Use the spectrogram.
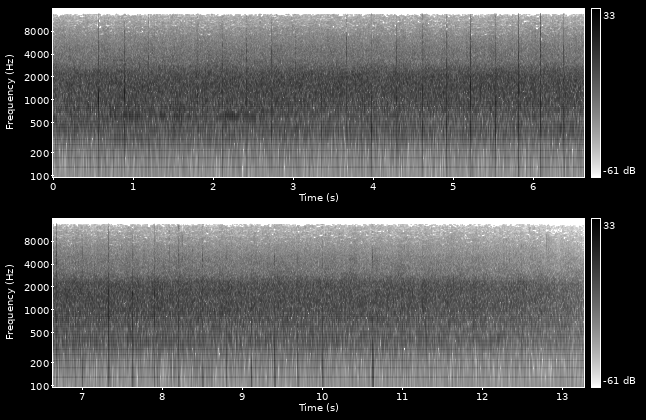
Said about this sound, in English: And I wanted to save this, but now I'd ask that all our military and veterans stand, and let's give them a round of applause for their current service going forward.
